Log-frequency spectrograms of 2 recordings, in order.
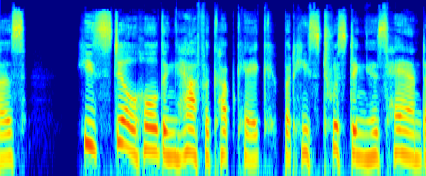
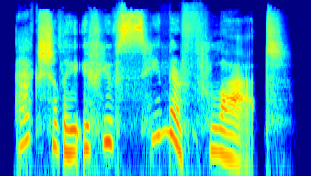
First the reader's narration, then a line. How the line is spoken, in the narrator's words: Draco murmurs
